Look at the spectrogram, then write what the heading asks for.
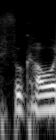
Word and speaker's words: Foucault: full call okay I think I saw I pronounced the fuko's okay so we're gonna go with Foucault is pendulum I actually remember seeing one of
